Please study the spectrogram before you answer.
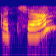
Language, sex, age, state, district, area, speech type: Marathi, female, 18-30, Maharashtra, Wardha, urban, conversation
